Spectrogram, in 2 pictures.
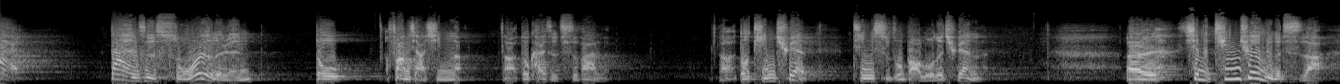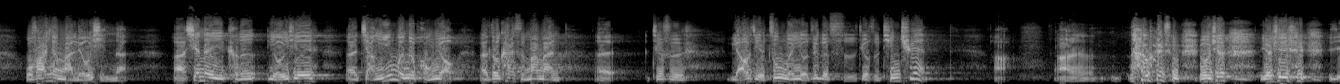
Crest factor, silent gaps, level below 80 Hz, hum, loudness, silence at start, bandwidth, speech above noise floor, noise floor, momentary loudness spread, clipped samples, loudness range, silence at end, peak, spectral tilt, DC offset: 14 dB; none; -60 dBFS; none; -20 LUFS; 0 s; 12 kHz; 37 dB; -58 dBFS; 15 LU; under 0.1%; 5 LU; 0 s; -8 dBFS; -1.5 dB/octave; under 0.1%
